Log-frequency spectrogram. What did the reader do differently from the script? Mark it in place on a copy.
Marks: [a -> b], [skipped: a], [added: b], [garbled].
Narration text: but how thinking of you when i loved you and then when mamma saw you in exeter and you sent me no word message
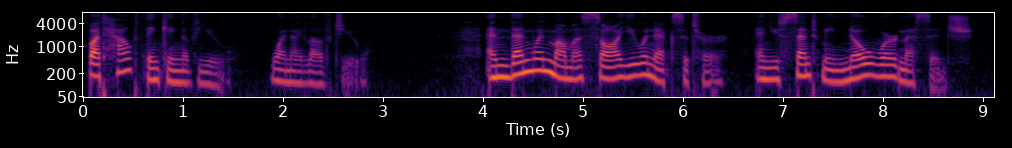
but how thinking of you when i loved you and then when mamma saw you in exeter and you sent me no word message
